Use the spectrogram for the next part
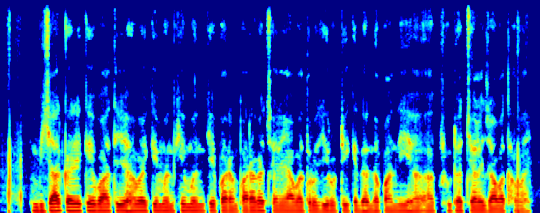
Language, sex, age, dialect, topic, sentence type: Chhattisgarhi, male, 18-24, Western/Budati/Khatahi, agriculture, statement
